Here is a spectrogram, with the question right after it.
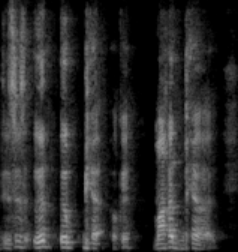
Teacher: Mahadbhya, and Bha is again, as I said, it has to be aspirated.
